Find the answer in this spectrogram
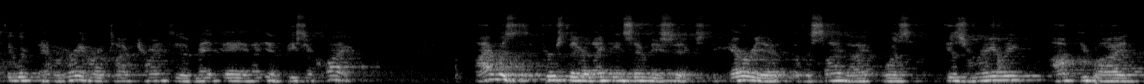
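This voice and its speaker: A fairly high, warm voice belongs to an older man, a monk from the United States, addressing an audience informally in a church hall. He chats his way through stories with humorous asides. Heard from far off in the echoey hall, the audio carries a little hiss or hum.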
